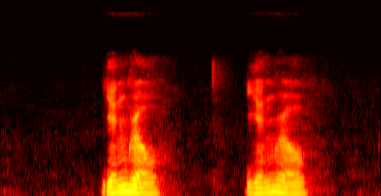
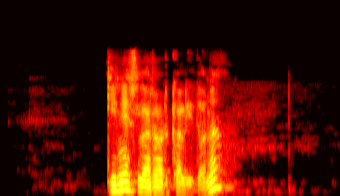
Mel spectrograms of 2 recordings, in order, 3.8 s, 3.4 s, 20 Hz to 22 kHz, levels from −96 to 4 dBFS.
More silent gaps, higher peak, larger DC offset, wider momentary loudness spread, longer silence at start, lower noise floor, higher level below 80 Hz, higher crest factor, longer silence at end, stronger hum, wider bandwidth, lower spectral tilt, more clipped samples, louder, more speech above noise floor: neither; second, -8 dBFS vs -4 dBFS; neither; about the same, 16 LU vs 14 LU; about the same, 1 s vs 1.05 s; about the same, -76 dBFS vs -73 dBFS; about the same, -62 dBFS vs -58 dBFS; about the same, 18 dB vs 20 dB; second, 0.75 s vs 1.1 s; neither; second, 6.4 kHz vs 8 kHz; first, -9 dB/octave vs -6.5 dB/octave; neither; second, -25 LUFS vs -20 LUFS; about the same, 53 dB vs 54 dB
